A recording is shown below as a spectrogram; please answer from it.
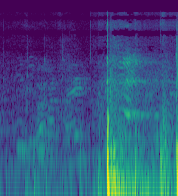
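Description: A single sharp thud of a football being struck, about a second and a half in, ringing briefly in a large indoor hall, with faint distant children's voices before it.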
